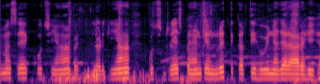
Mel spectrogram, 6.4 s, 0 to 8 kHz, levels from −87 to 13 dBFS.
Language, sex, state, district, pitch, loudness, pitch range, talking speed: Hindi, male, Jharkhand, Deoghar, 130 Hz, -19 LUFS, 130-140 Hz, 170 wpm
